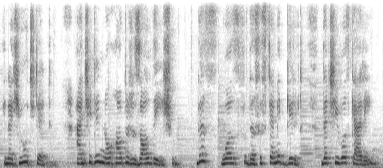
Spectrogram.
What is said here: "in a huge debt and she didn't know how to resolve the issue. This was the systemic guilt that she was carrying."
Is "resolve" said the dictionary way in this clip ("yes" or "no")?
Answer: yes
